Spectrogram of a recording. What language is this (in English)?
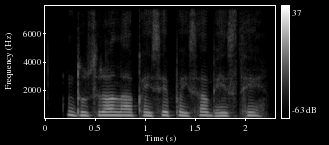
Chhattisgarhi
